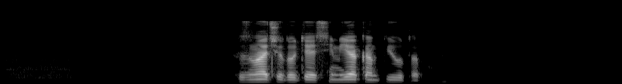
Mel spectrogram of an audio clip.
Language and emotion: Russian, neutral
